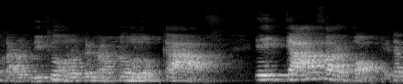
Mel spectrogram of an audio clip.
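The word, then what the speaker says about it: كاف: হবে কা কা কা কাফ। আরো সহজ করে বললে বাংলায় যে ক আছে না, ক একা, ঠিক এই টাইপের উচ্চারণ, কা কা কা কাফ কাফ। এটা হলো কাফ।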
